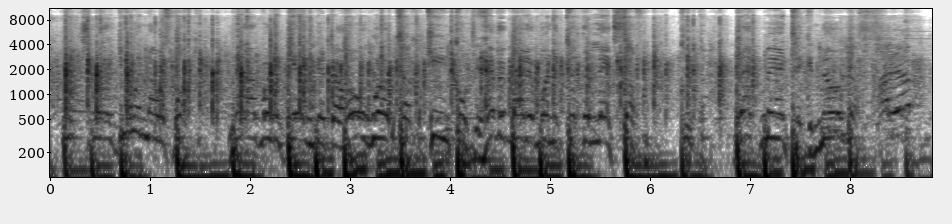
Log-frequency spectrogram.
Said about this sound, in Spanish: el aplauso, por supuesto, principal tiene que ser al público lunero que ha vuelto a llenar el Café La Palma. Muchísimas gracias.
